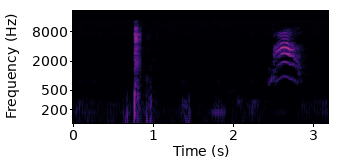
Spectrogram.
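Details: Indoor male cat wearing a diaper, known for loud attention-seeking calls; a soft click and faint rustling come first, then one short, arching meow near the end.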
